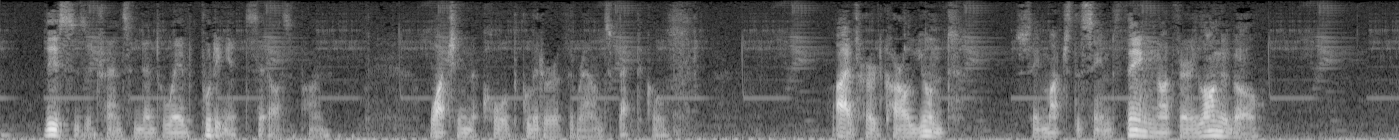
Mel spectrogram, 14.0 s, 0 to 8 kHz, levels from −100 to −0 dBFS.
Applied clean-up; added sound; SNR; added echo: none; Alarm; 17 dB; none.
